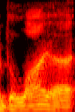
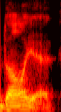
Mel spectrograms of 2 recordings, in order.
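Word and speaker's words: Dahlia: uh and I thought it was the blue dia and a I was talking about it with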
